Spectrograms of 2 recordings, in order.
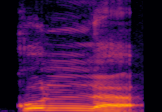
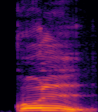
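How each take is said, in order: First: The word ends with an open 'a' vowel. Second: The word ends on the 'l' consonant. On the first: The word is read as written, without stopping. "ये लफ्ज़ लिखा है कुल्ला" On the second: The reader stops on this word. "जब इस लफ्ज़ को वक्फ में पढ़ेंगे तो लाम के ऊपर जो ज़बर है इस ज़बर को नहीं पढ़ेंगे"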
